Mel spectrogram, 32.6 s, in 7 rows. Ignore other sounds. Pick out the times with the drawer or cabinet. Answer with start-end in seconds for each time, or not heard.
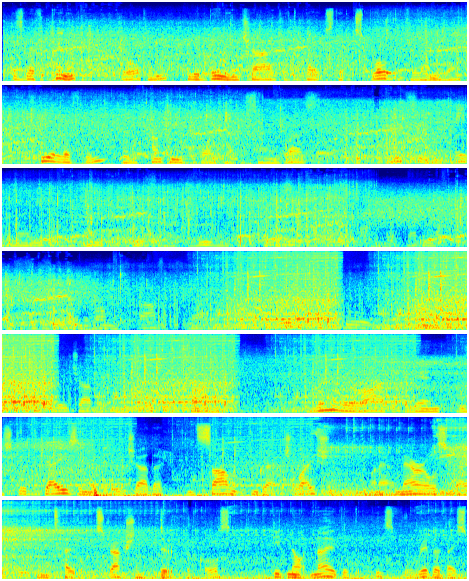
24.0-24.7.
